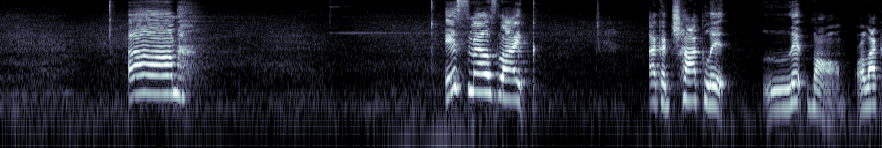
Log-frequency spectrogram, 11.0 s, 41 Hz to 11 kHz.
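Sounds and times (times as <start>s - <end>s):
faint steady hiss: 0.0s - 11.0s
thin faint high tone: 4.1s - 5.3s.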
